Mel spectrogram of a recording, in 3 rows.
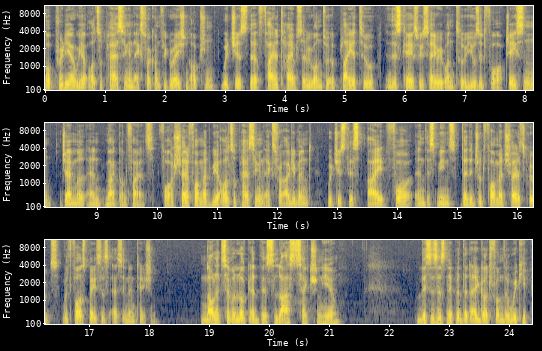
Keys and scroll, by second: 0.9 shift+v, 10.0 j, 11.1 shift+v, 20.6-22.1 typing.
